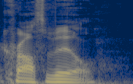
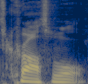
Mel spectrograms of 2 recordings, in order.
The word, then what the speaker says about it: Crossville: Now, you know, if you keep going down there, it's not Crossville. It's Crossville. – Crossville. Yeah, I know. – You know, they don't pronounce the Villes like we do up here.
